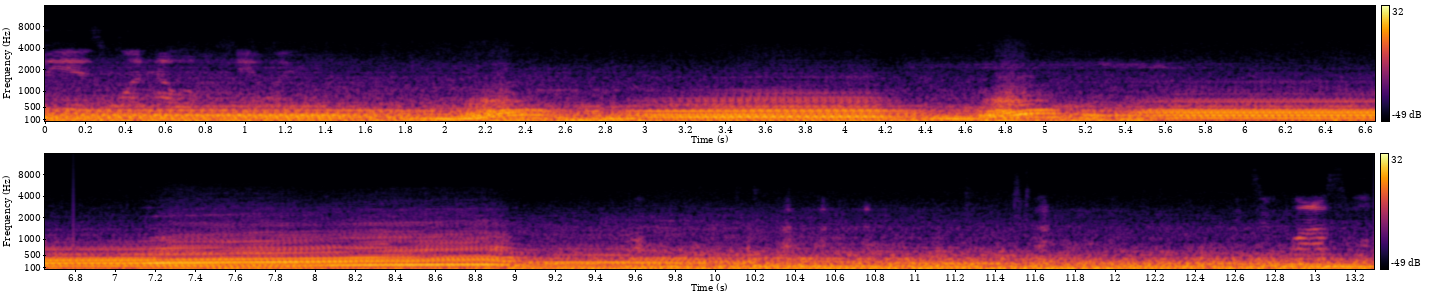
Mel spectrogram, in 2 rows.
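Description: A Whipple-supercharged 800-horsepower Ford SVT Cobra accelerates hard: loud, close engine roars through rising revs and gear changes, with a voice talking over it.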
